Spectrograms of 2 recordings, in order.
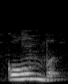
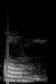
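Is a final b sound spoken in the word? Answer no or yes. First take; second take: yes; no. First: The word ends with an audible b sound. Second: The word ends in m with no b sound. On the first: The speaker calls it wrong. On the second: The speaker calls it right.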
